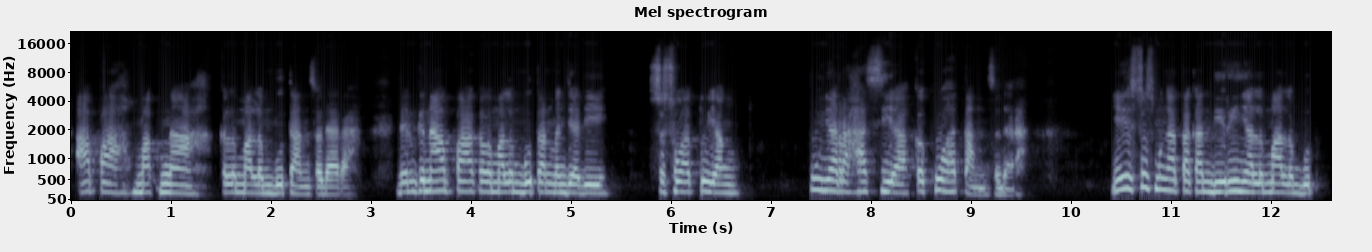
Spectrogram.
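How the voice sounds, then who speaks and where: A middle-aged woman pastor with a Batak Indonesian accent preaching a sermon, forceful and animated, acting out little voices with playful asides. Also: mid-range voice.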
